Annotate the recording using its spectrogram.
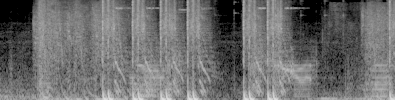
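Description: A pistol fires several sharp shots in quick succession.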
